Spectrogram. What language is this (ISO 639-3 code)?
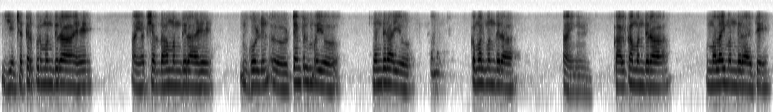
snd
